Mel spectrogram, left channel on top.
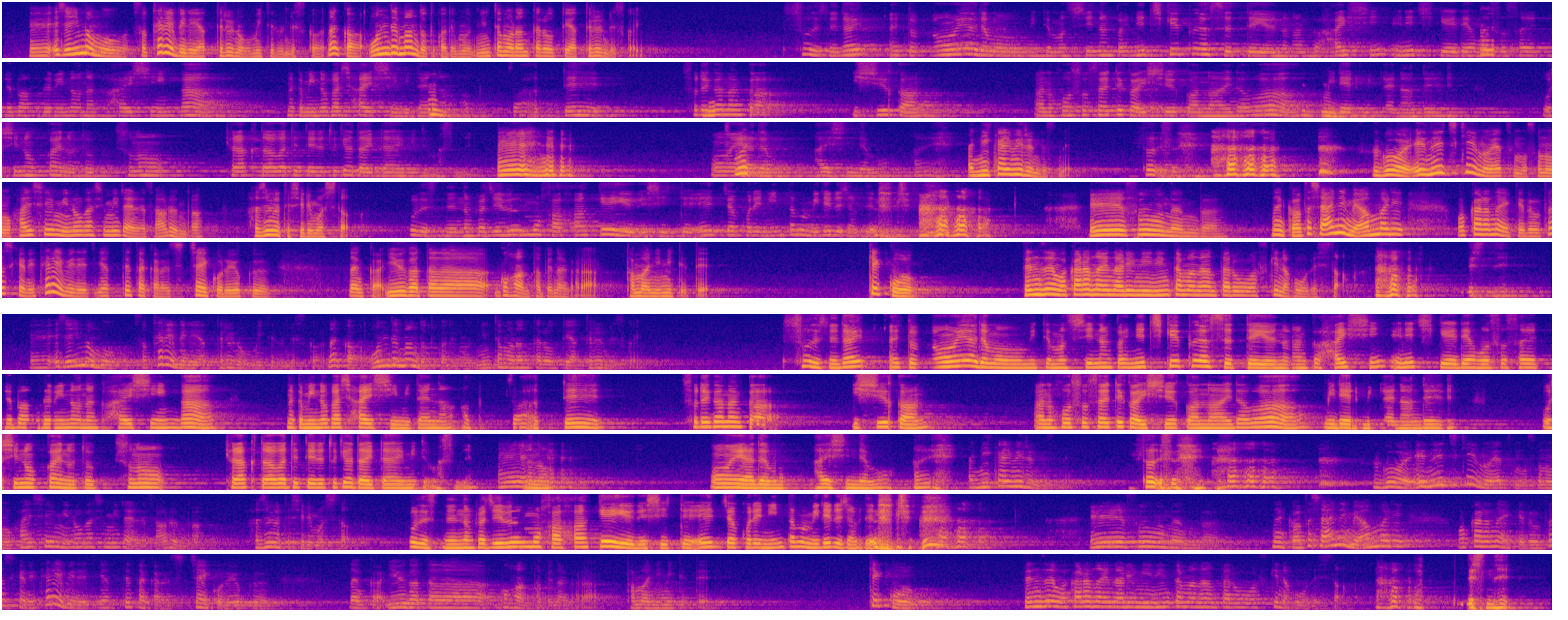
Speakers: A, on the left; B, on the right.
A: えー、じゃあ今もそうテレビでやってるのを見てるんですかなんかオンデマンドとかでも忍たま乱太郎ってやってるんですか
B: そうですね。だい、えっと、オンエアでも見てますし、なんか NHK プラスっていうなんか配信、NHK で放送されてる番組のなんか配信が、
A: うん
B: なんか見逃し配信みたいなアプリがあって、
A: うん
B: それがなんか
A: うん
B: 1週間、あの放送されてから1週間の間は見れるみたいなんで、
A: うん
B: 推しの回のと、そのキャラクターが出てるときは大体見てますね。
A: えー、
B: あの、
A: <laughs>
B: オンエアでも配信でも。
A: その、
B: はい。
A: あ、2回見るんですね。
B: そうですね。
A: <laughs>
B: <laughs>
A: すごい。NHK のやつもその配信見逃しみたいなやつあるんだ。初めて知りました。
B: そうですね。なんか自分も母経由で知って、え、じゃあこれ忍たま見れるじゃんみたいになって。
A: <laughs>
B: <laughs>
A: ええそうなんだ。なんか私アニメあんまりわからないけど、確かにテレビでやってたからちっちゃい頃よく、なんか夕方ご飯食べながらたまに見てて、結構全然わからないなりに忍たま乱太郎は好きな方でした。<laughs>
B: あそうですね。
